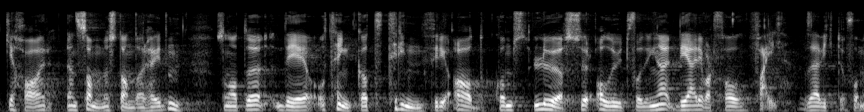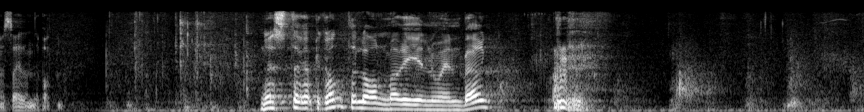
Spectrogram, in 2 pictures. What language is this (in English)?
Norwegian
